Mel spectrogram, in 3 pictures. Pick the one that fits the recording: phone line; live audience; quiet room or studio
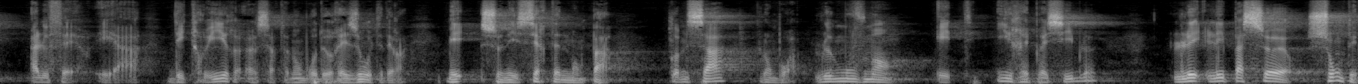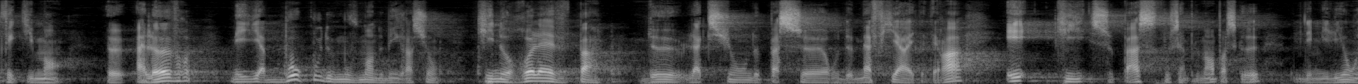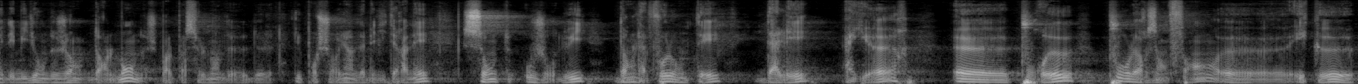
live audience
